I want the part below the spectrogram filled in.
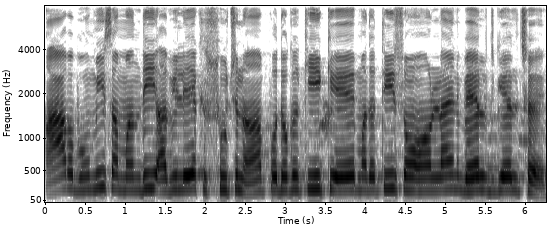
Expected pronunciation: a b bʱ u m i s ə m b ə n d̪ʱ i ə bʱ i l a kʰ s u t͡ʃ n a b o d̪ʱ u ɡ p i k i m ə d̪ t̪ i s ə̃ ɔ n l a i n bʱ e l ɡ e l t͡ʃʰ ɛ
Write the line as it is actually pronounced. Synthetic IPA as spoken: a b bʱ u m i s ə m b ə n d̪ʱ i ə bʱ i l e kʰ s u t͡ʃ n a p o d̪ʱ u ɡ k i k e m ə d̪ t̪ i s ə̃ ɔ n l a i n bʱ e l ɡ e l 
